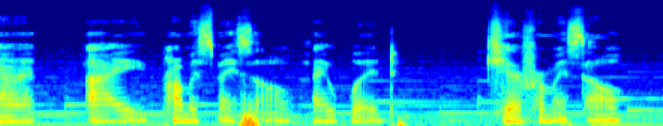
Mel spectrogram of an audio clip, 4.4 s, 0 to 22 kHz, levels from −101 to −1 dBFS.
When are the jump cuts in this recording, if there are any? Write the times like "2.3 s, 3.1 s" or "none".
2.1 s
